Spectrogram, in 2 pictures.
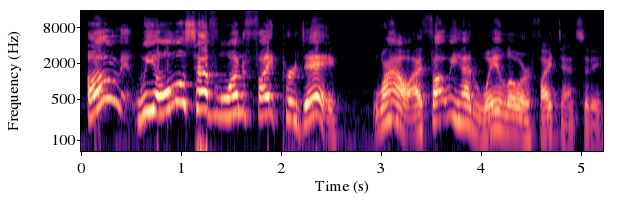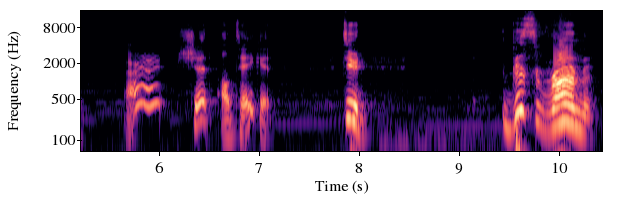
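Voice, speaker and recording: A man streaming a game, chatting casually with viewers, laid-back, swearing and laughing often. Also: on the high side. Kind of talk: casual live-stream chat.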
